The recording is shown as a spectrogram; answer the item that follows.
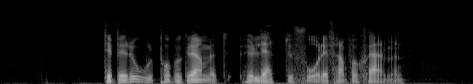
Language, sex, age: Swedish, male, 34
